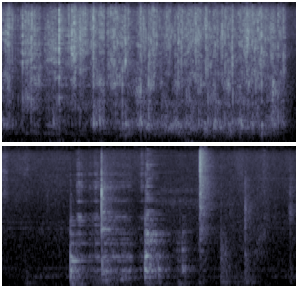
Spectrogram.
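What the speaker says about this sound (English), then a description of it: "Mix in the chocolate thoroughly so all the ingredients are completely blended." Chocolate being mixed into brownie batter in a bowl: steady scraping and stirring strokes for a few seconds, then a pause followed by a handful of separate soft clinks and knocks of the utensil against the bowl.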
